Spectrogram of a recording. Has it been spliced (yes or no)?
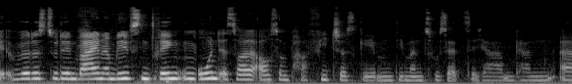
yes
